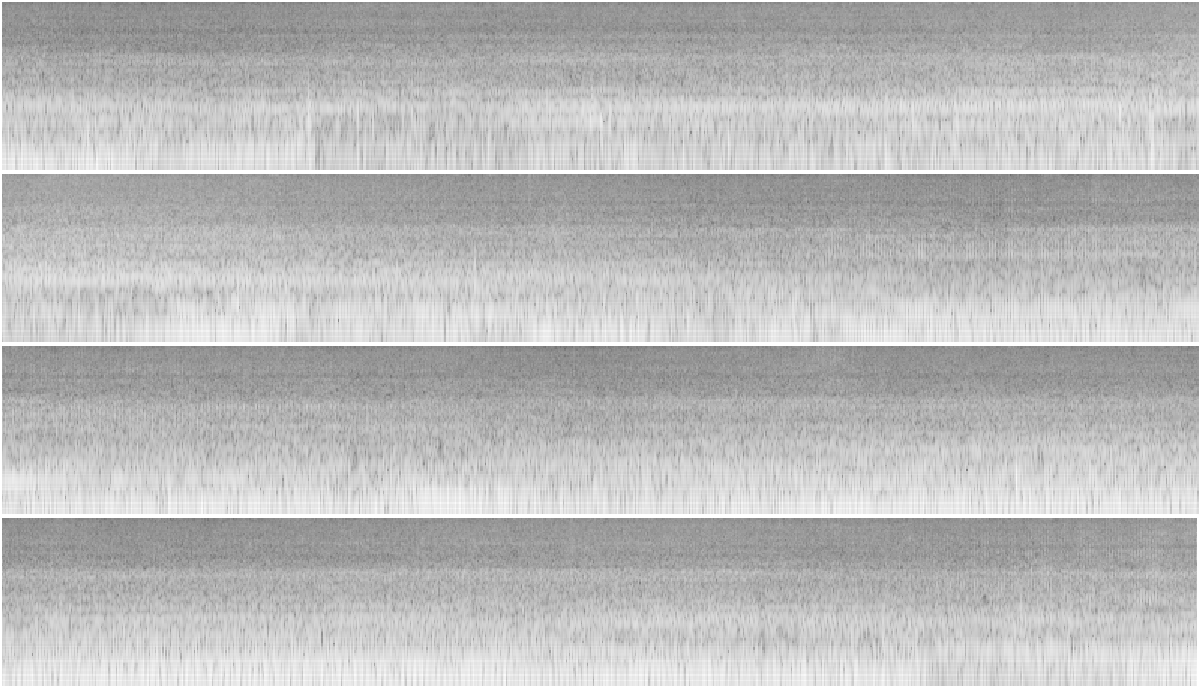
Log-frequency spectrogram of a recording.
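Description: Small motorcycle engine running while riding, its pitch drifting up and down with changes in speed, with a dip about halfway through before it picks up again, over steady wind noise.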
